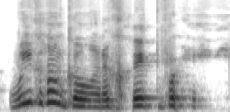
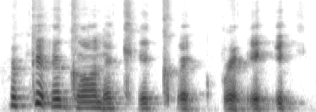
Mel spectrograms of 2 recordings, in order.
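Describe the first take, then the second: First: Higher words cut by a laugh; can't finish for laughing. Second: Said in the usual way. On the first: Real, not acted. Announcing a break to chat while giggling.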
